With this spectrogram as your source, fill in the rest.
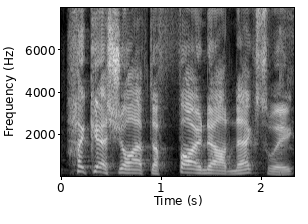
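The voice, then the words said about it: Imitates another person's voice. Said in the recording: “That was almost like a John Wayne impersonation.”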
